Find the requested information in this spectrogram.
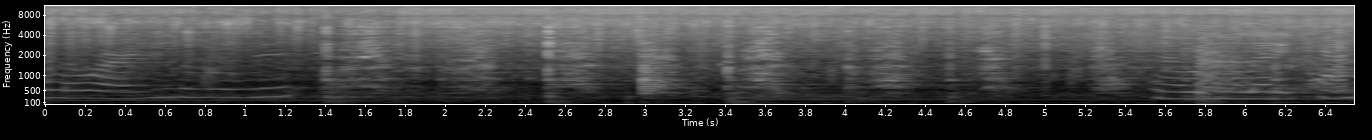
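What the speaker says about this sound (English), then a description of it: "We're going to add our habanero up in there, give it a little stir, lower our heat a little bit." Habanero is stirred into caramelized onions sizzling in a pot, with a continuous loud frying hiss, scraping stirs, and a few sharp knocks of the spoon against the pot.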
